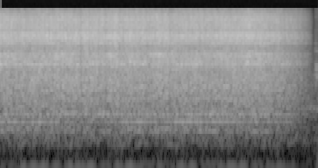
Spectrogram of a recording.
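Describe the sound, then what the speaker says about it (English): A power sander works over the interior of wooden cabinet trays, a steady, loud whirring hiss that runs unbroken at close range, then cuts off abruptly at the end. "After a dry fit, I can disassemble it and sand the interior of the trays."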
